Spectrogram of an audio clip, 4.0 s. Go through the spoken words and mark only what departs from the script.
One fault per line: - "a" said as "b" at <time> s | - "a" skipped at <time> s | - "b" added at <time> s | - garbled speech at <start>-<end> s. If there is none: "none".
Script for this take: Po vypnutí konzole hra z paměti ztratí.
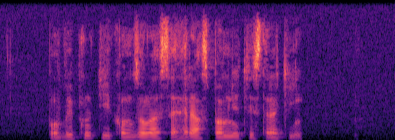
- "se" added at 1.6 s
